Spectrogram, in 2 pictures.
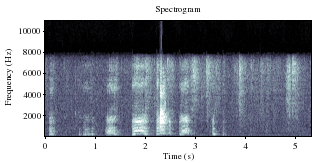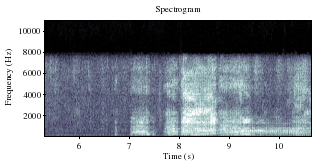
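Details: Rhodesian Ridgeback puppies, three weeks old, playing at the Makanga kennel and growling at one another: several short gruff growls early on, a lull, then a long, steady, harsh rumble of growling toward the end.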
